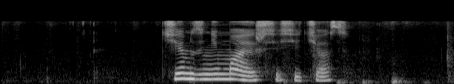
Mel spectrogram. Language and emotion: Russian, neutral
